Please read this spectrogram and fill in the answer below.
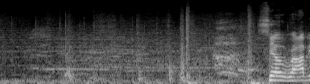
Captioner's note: blows thudding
